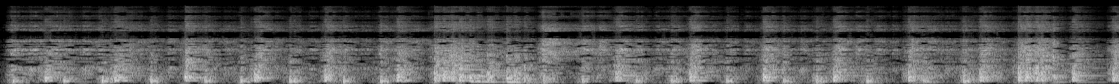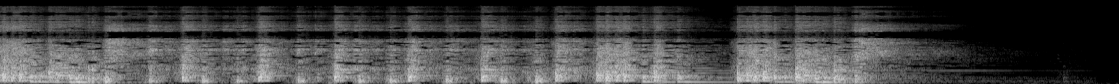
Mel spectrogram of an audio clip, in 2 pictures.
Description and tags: REKiddrums4Elements
beat, dirty, drum, lofi, loop, percussion, roll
